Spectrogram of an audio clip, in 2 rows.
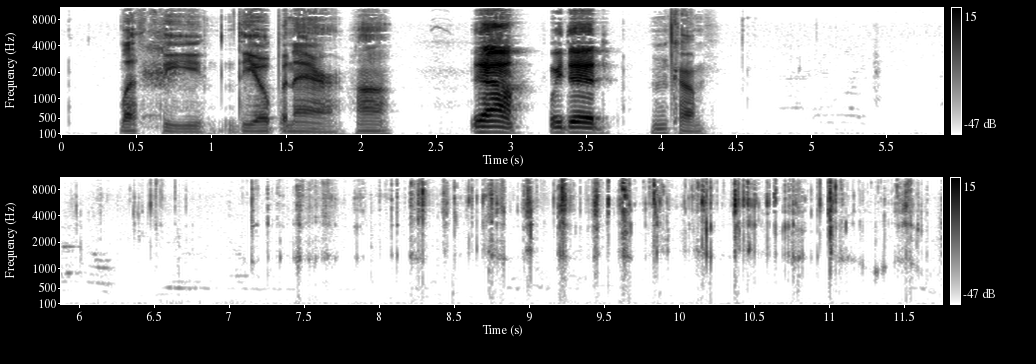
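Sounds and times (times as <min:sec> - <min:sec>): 
low hum: 0:00.0 - 0:11.7
speech: 0:00.4 - 0:04.4
crisp crunchy chewing: 0:05.9 - 0:11.7.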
